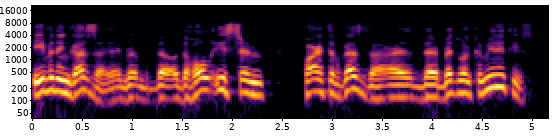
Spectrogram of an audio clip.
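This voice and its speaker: On a video call, this West Bank activist and community rights director fields audience questions live, his Arabic-accented speech halting and full of repeated words. His mid-range, darkish voice is animated, and the recording is dry, with the dull, lo-fi quality of an online stream.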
